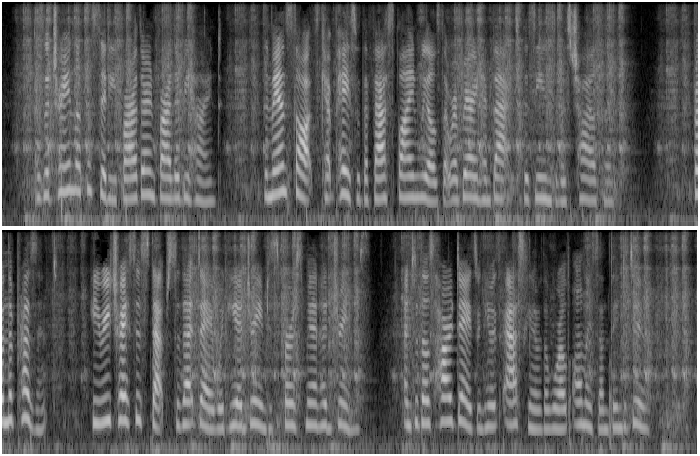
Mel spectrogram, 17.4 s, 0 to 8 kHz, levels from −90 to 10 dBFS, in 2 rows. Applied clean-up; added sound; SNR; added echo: none; Engine; 14 dB; none.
